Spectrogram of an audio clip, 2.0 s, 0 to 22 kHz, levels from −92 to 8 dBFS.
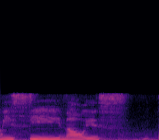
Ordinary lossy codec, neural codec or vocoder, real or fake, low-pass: AAC, 48 kbps; none; real; 7.2 kHz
